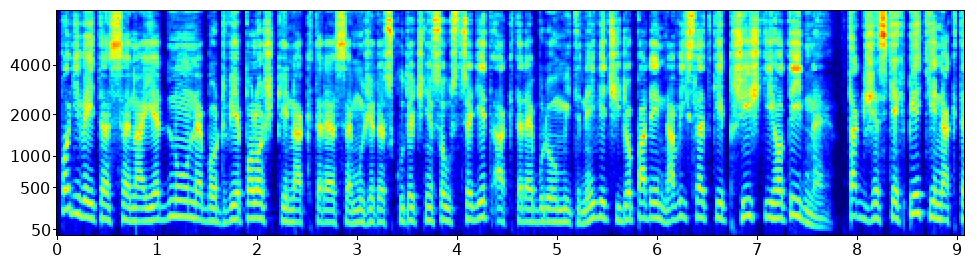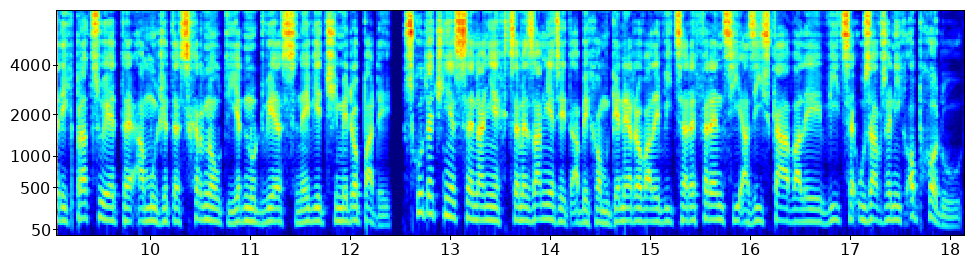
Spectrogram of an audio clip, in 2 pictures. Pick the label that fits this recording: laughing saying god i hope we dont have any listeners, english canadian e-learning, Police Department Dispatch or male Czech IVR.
male Czech IVR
